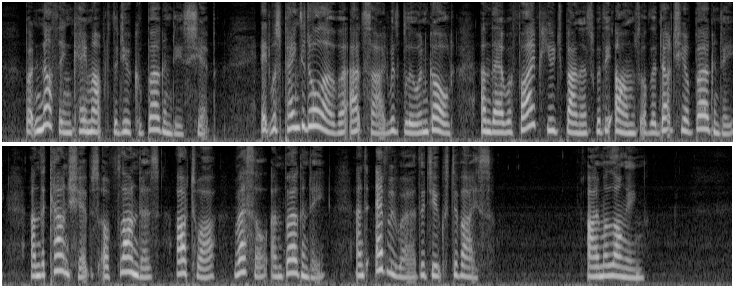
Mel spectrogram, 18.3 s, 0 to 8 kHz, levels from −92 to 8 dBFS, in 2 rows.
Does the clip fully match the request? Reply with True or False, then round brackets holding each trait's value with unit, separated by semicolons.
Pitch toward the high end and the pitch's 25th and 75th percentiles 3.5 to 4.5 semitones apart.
True (225 Hz; 4.2 semitones)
